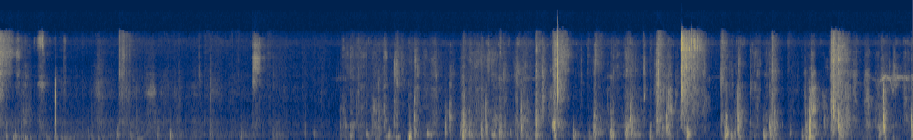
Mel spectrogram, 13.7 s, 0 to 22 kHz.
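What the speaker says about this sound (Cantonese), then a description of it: "你都係入嚟睇一睇個3隻狗，放低啲糧" Three dogs in an abandoned Hong Kong ruin give short whimpers and yips, then a burst of sharper barks and whines that grows busier and louder in the second half, close by with no talk.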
